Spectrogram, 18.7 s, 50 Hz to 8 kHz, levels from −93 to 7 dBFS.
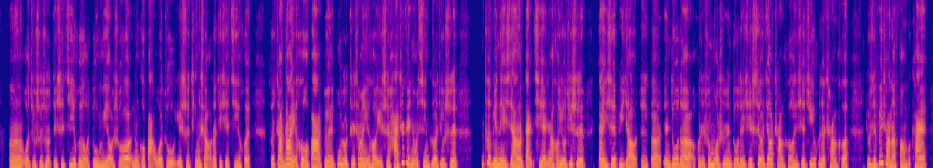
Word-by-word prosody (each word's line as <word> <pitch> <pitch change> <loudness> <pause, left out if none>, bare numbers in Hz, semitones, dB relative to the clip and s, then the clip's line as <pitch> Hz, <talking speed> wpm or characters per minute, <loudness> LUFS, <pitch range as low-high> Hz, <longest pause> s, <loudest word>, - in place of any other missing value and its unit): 嗯， 195 -1 +2
我 185 - -1
就 200 +1 -5
是 195 -1 -5
说 195 -3 -2
这 215 +1 -3
些 220 +1 -2
机 245 +2 -1
会， 220 -2 -1
我 190 - -1
都 225 -1 0
没 210 0 +1
有 185 -4 +1
说 185 0 +1
能 - - 0
够 200 -2 -3
把 175 -3 -1
握 165 +1 +1
住， 175 -3 -2
也 - - -2
是 200 +3 -4
挺 195 +1 -2
少 - - -3
的 160 - -1
这 170 - -8
些 170 -2 -3
机 190 - -4
会。 175 -4 -1 0.4
所 270 - -1
以 270 - -8
长 180 -2 +2
大 265 -1 +5
以 - - 0
后 235 -5 +1
吧， 190 -3 +4
对， 205 0 0
步 285 +3 -2
入 - - +2
职 - - -2
场 255 -1 +1
以 - - 0
后 215 - +1
也 - - -1
是 220 - -3
还 195 -2 +1
是 350 - +1
这 295 -7 +2
种 - - 0
性 200 -3 -2
格， 175 0 +1
就 235 +4 -2
是， 220 -2 +1 0.5
嗯， 275 - -6
特 300 -1 +2
别 235 -2 +4
内 230 -4 +4
向、 210 -6 +2
胆 - - 0
怯， 200 -6 +1
然 210 - -1
后 240 - -2
尤 - - +2
其 275 - 0
是 245 -5 +1 0.2
在 255 - +2
一 225 - +2
些 250 +2 +2
比 240 -1 -3
较 240 -2 +2
这 200 -1 -5
个 170 -2 -1
人 160 +4 0
多 260 +4 +1
的， 200 -7 +2
或 - - -5
者 - - -2
说 235 +2 -1
陌 260 - +4
生 110 - -3
人 105 - +1
多 245 - -2
的 235 - 0
一 - - 0
些 235 - -2
社 255 +1 0
交 260 -1 +2
场 245 -3 -2
合， 200 +1 -3
一 - - +1
些 220 - -2
聚 255 +2 0
会 265 - -3
的 245 - 0
场 175 -4 -3
合， 180 -2 0 0.3
就 250 - -1
是 225 0 +2
非 335 +9 +4
常 295 -10 +2
地 195 - +3
放 210 0 -1
不 245 - -5
开。 190 -1 +2
215 Hz, 330 characters per minute, -23 LUFS, 190-245 Hz, 0.5 s, 大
